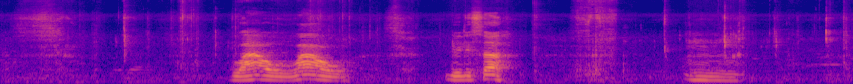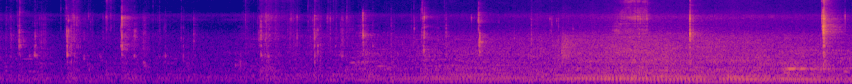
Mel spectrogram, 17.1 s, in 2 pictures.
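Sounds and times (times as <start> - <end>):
person chewing: 5.3 - 15.6, 16.7 - 17.0
person humming mm: 6.8 - 7.4.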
